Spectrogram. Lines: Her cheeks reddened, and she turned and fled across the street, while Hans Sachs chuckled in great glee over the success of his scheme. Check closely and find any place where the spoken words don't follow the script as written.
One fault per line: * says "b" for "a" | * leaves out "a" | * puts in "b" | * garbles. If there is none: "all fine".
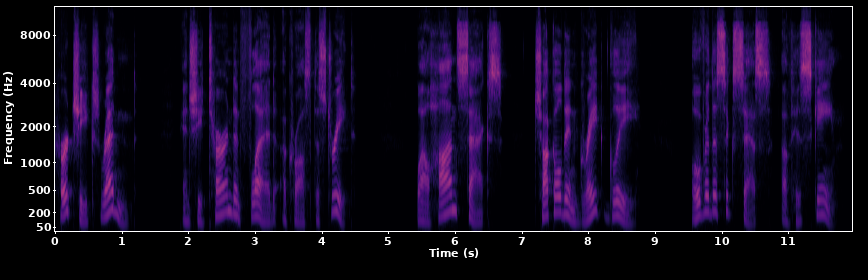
all fine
